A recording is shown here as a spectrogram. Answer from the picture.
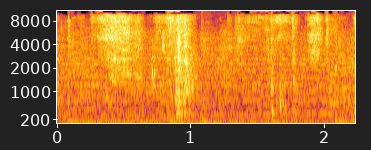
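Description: Paper pages of a ring binder being flipped: a few short rustling swishes over a steady low hum.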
